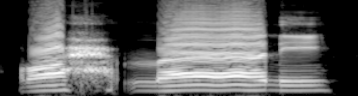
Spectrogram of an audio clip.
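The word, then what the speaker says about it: الرَّحْمَٰن: Alif lam yang ditulis tapi tidak dibaca langsung ke huruf ro yang bertasydid. Dan ro di sini ro tafkhim. Rnya harus dibaca dengan tebal. Ro ro tafkhim. Ro tebal. Kemudian pada lafal rah ada huruf ha yang memiliki sifat hames yaitu harus ada jaryanun nafas harus ada mengalirnya nafas kita rah rahmani.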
